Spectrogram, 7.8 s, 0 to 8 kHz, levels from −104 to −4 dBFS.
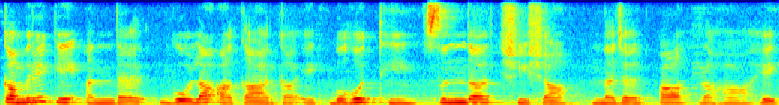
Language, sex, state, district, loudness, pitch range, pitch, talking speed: Hindi, female, Madhya Pradesh, Dhar, -20 LUFS, 205-245 Hz, 215 Hz, 115 wpm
